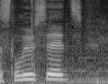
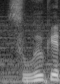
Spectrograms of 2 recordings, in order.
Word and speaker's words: Seleucid: gonna play as the Seleucids I know other people say saluted empire the game says saluted empire but I prefer the Seleucid pronunciation I don't know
